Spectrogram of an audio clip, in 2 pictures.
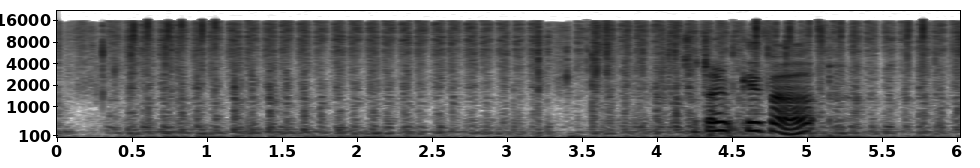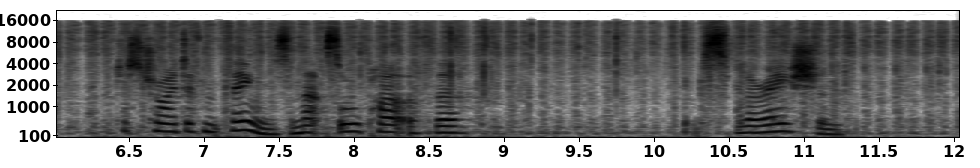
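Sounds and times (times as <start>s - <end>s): pencil scratching on paper: 0.0s - 12.0s.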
